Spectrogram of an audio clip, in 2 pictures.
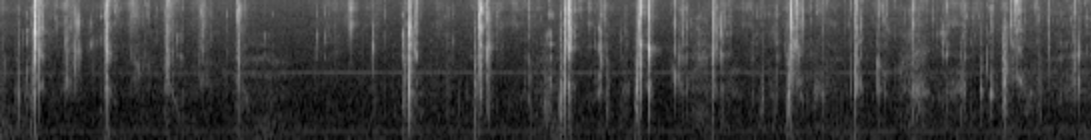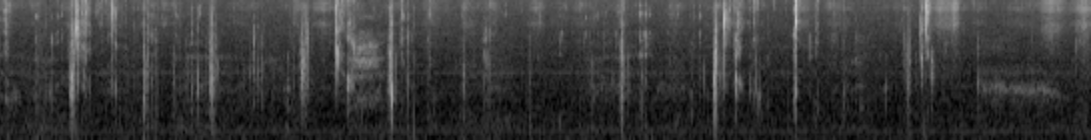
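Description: Close-up chewing of a chewy honey-filled rice cake (baekseolgi): wet, sticky mouth clicks and smacks, several a second and irregular, over a faint steady hum.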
